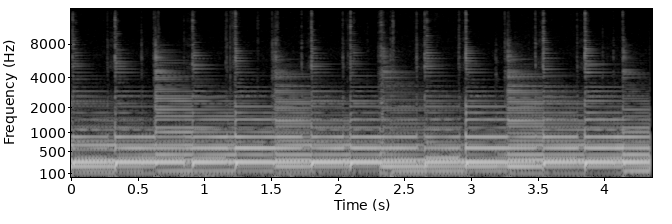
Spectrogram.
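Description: Lute-type plucked string instrument playing an instrumental interlude of a folk song: an even run of plucked notes, about three a second, over held low notes.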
